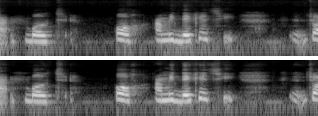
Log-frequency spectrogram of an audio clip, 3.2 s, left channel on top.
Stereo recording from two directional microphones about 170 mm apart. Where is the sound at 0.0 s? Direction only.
55° right (ahead or behind).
